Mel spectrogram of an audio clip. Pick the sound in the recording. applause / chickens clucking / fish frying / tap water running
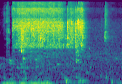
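tap water running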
